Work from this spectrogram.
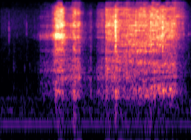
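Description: A rotary cutter slices quilt block fabric along a ruler: a short rasping, scraping run lasting under two seconds, close and fairly soft, with no talk.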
